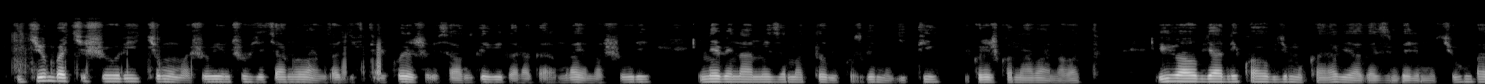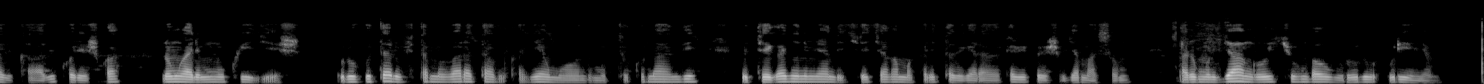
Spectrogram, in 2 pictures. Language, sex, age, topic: Kinyarwanda, male, 18-24, education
